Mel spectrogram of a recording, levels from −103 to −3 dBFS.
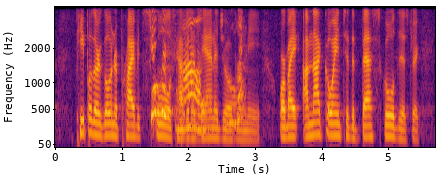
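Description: From 0.75 to 1.59 s the speech is pulled down in pieces, roughly half a second in all, dropping by about 35 dB at its deepest. This is likely speech suppressed in double talk, where an echo canceller gated the talker along with the far side. On the waveform the envelope collapses in chunks, and on the spectrogram the bands thin to near silence. A shallower dip of about 5 dB, lasting a fraction of a second, follows between 2.59 and 2.79 s.

From 2.85 to 2.92 s a faint delayed copy of the speech appears, lagging by 0.37 s and sitting about 30 dB below it. This is an echo leak, likely residual loudspeaker pickup that got past cancellation. It shows as a weak, shifted ghost of earlier spectral patterns, all under the 4 kHz ceiling of the band-limited call path, which points to G.711 A-law at 64 kbps.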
